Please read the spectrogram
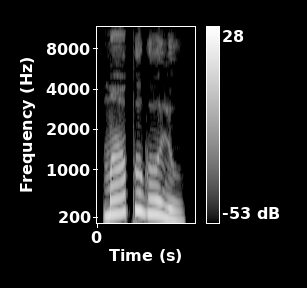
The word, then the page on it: ಮಾಪುಗೋಲು: māpugōlu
